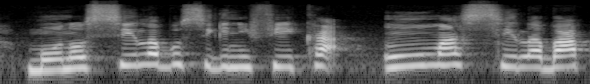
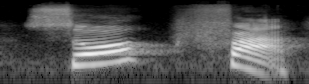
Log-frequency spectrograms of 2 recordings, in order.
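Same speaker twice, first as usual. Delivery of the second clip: "Sofá" split in two, louder on "fá"; stress on FÁ; 3 semitones higher, 5 dB louder than usual. Shown as a demonstration. Teacher presenting the second word, separated syllables in "Sofá". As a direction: sound out "Sofá" slowly as so, FÁ. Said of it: "Quem é a mais forte?".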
